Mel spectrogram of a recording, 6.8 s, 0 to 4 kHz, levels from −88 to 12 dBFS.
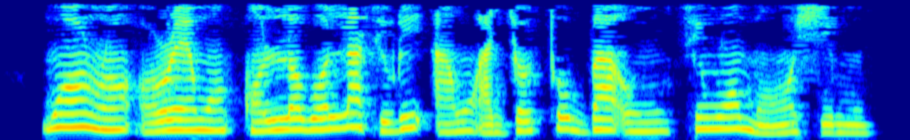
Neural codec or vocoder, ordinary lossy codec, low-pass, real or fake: none; MP3, 16 kbps; 3.6 kHz; real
